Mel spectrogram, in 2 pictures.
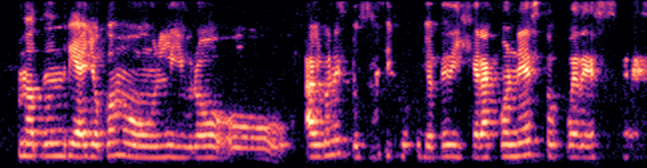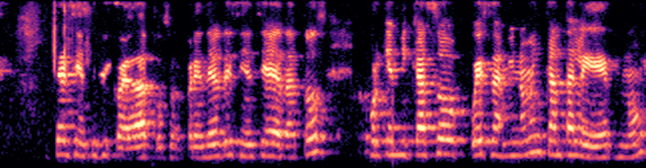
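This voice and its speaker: Through noticeable background noise, a woman speaks at a fairly slow pace and a fairly high pitch with fairly even intonation. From Mexico. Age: 20s. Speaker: data scientist. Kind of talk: casual chat.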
